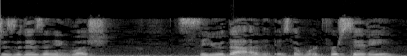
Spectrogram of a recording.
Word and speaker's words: ciudad: Ciudad is the word for city, followed by an I, so it's an S sound.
